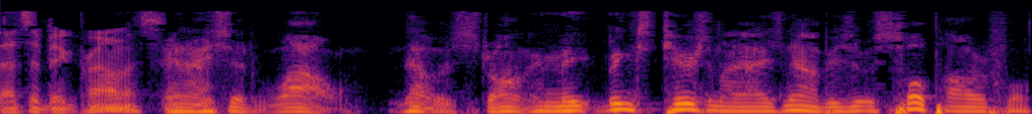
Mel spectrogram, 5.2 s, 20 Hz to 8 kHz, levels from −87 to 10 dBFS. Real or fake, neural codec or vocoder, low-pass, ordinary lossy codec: real; none; 7.2 kHz; MP3, 24 kbps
